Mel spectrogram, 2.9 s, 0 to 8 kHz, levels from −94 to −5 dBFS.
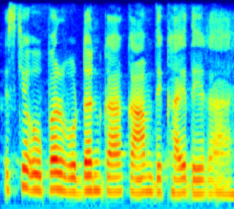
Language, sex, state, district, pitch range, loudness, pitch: Hindi, female, Chhattisgarh, Sukma, 155-185 Hz, -20 LUFS, 165 Hz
